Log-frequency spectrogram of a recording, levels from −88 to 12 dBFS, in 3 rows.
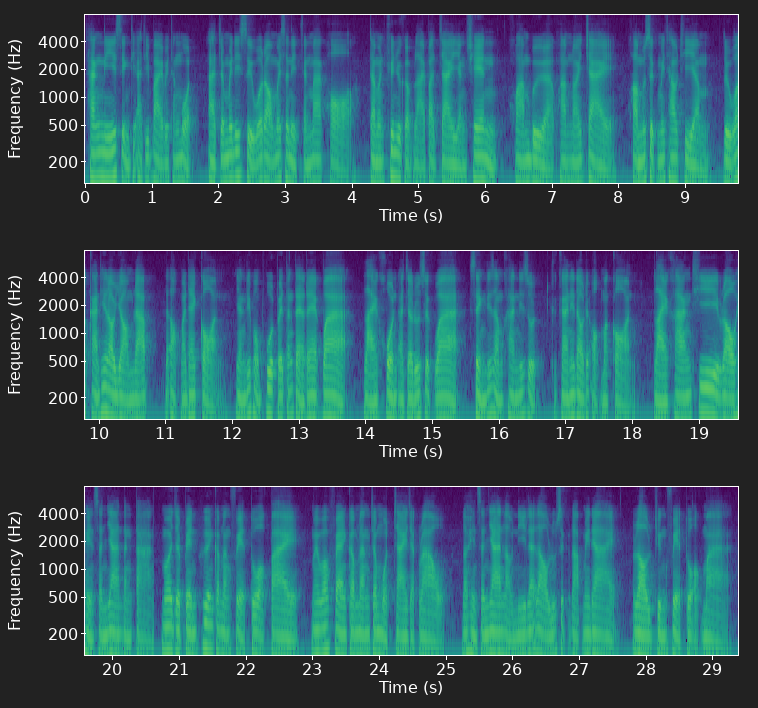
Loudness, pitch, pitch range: -20 LUFS, 100 Hz, 95-115 Hz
